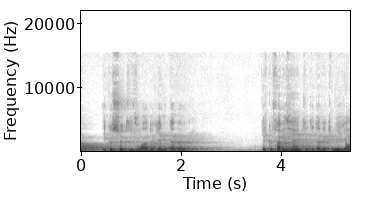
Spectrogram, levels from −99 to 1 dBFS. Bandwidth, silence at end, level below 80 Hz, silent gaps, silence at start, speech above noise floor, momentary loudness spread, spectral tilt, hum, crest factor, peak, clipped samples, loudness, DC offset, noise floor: 13 kHz; 0 s; -56 dBFS; none; 0 s; 32 dB; 10 LU; -9 dB/octave; none; 18 dB; -10 dBFS; under 0.1%; -29 LUFS; under 0.1%; -59 dBFS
